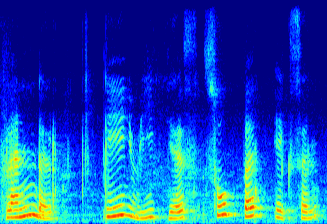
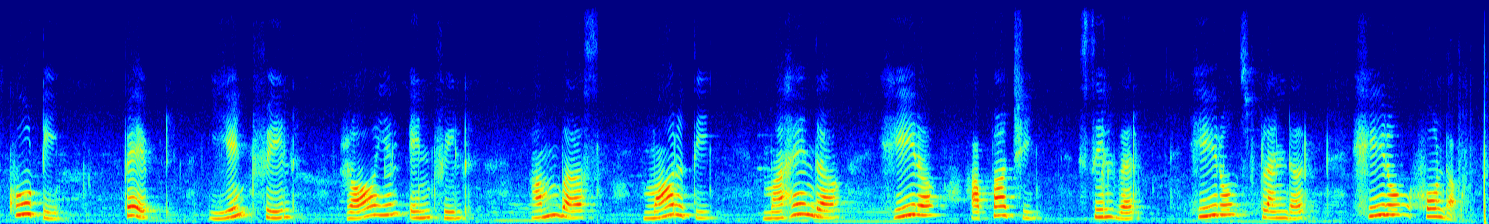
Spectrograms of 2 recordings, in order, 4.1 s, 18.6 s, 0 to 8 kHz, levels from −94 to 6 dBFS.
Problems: none marked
